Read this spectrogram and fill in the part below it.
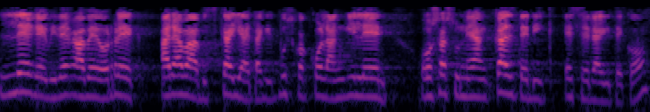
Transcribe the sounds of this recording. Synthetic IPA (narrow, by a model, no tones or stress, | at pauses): le̞ɣ̞e̞βiðe̞ɣ̞aβe̞ore̞k | aɾaβaβiskajae̞t̪aɣipuskoako̞laŋɡile̞ːn | o̞sasune̞aŋkalt̪e̞ɾike̞se̞ɾaɣ̞it̪e̞ko̞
